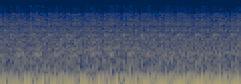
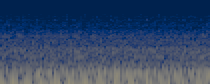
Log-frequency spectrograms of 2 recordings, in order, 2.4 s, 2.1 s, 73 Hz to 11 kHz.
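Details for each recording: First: 2002 Ford F250 7.3 Powerstroke diesel started after key cycling to prime fuel: heavy idle stumbling unevenly, about three lumps a second, irregular beat; rough idle with P1316 injector drive module codes, failing IDM. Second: 2002 Ford F-250 7.3 Powerstroke diesel, previously idling rough, after ICP sensor and injector drive module replacement: deep, steady rumble with an even beat and no misses, knocks or stumbles. Normal idle.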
